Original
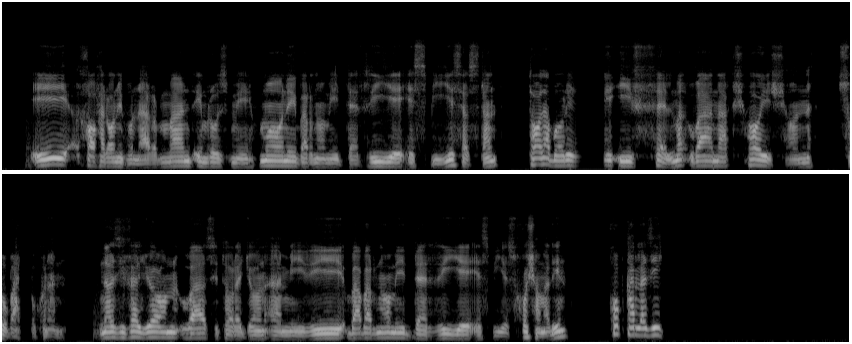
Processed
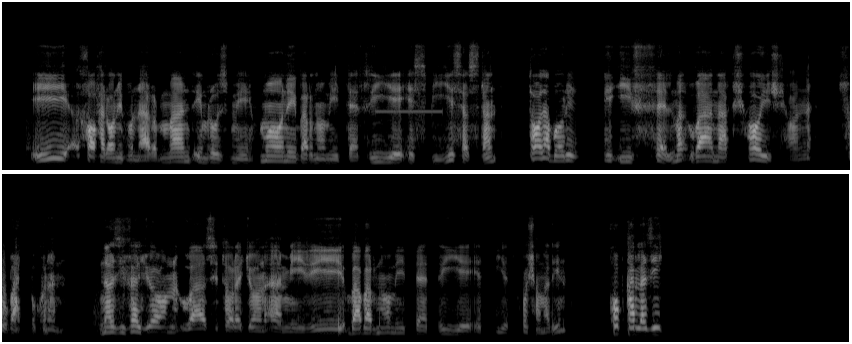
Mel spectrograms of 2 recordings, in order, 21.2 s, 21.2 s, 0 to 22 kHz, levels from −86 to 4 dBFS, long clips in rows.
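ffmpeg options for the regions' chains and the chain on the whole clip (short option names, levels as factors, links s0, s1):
-filter_complex "[0:a]asettb=1/sr,asplit=3[s0][s1][s2];[s0]atrim=end=4.664[s3];[s1]atrim=start=4.66:end=5.5,asetpts=PTS-STARTPTS,afade=t=in:d=0.004:c=qsin,afade=t=out:st=0.836:d=0.004:c=qsin,lowpass=3900,aeval=exprs='val(0)+0.00141*sin(2*PI*1500*n/s)':c=same[s4];[s2]atrim=start=5.496[s5];[s3][s4]acrossfade=d=0.004:c1=hsin:c2=qsin[s6];[s6][s5]acrossfade=d=0.004:c1=qsin:c2=hsin,asettb=1/sr,asplit=3[s7][s8][s9];[s7]atrim=end=9.694[s10];[s8]atrim=start=9.69:end=10.67,asetpts=PTS-STARTPTS,afade=t=in:d=0.004:c=qsin,afade=t=out:st=0.976:d=0.004:c=qsin,acrossover=split=250 3200:gain=0.0794 1 0.224[s11][s12][s13];[s11][s12][s13]amix=inputs=3:normalize=0,aeval=exprs='(tanh(35.5*val(0)+0.7)-tanh(0.7))/35.5':c=same[s14];[s9]atrim=start=10.666[s15];[s10][s14]acrossfade=d=0.004:c1=hsin:c2=qsin[s16];[s16][s15]acrossfade=d=0.004:c1=qsin:c2=hsin,asettb=1/sr,asplit=3[s17][s18][s19];[s17]atrim=end=12.334[s20];[s18]atrim=start=12.33:end=14.8,asetpts=PTS-STARTPTS,afade=t=in:d=0.004:c=qsin,afade=t=out:st=2.466:d=0.004:c=qsin,highpass=f=370:w=0.5412,highpass=f=370:w=1.3066,equalizer=f=2200:t=o:w=2.5:g=3.5,acompressor=threshold=0.02:ratio=3:attack=3.2:release=140:knee=1:detection=peak[s21];[s19]atrim=start=14.796[s22];[s20][s21]acrossfade=d=0.004:c1=hsin:c2=qsin[s23];[s23][s22]acrossfade=d=0.004:c1=qsin:c2=hsin,asettb=1/sr,asplit=3[s24][s25][s26];[s24]atrim=end=15.314[s27];[s25]atrim=start=15.31:end=17.61,asetpts=PTS-STARTPTS,afade=t=in:d=0.004:c=qsin,afade=t=out:st=2.296:d=0.004:c=qsin,acompressor=threshold=0.0112:ratio=2.5:attack=3.2:release=140:knee=1:detection=peak,agate=range=0.0282:threshold=0.00708:ratio=16:release=100:detection=peak[s28];[s26]atrim=start=17.606[s29];[s27][s28]acrossfade=d=0.004:c1=hsin:c2=qsin[s30];[s30][s29]acrossfade=d=0.004:c1=qsin:c2=hsin,highpass=f=540:w=0.5412,highpass=f=540:w=1.3066,adynamicequalizer=threshold=0.00355:dfrequency=3000:dqfactor=0.7:tfrequency=3000:tqfactor=0.7:attack=5:release=100:ratio=0.375:range=2.5:mode=boostabove:tftype=highshelf,volume=0.891"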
